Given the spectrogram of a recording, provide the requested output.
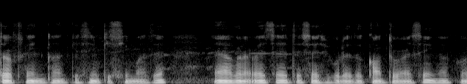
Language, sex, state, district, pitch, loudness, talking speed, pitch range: Nagamese, male, Nagaland, Dimapur, 80 Hz, -20 LUFS, 205 wpm, 75-85 Hz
